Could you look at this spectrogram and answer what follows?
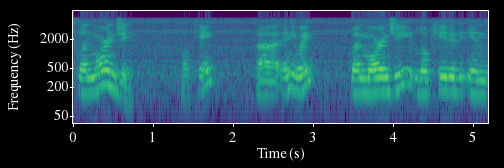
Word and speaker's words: Glenmorangie: Now, Glenmorangie, that's the correct pronunciation for the fellow Canadians or Americans watching. Let's avoid saying Glenmorangie or Glenmorangie. It's Glenmorangie.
